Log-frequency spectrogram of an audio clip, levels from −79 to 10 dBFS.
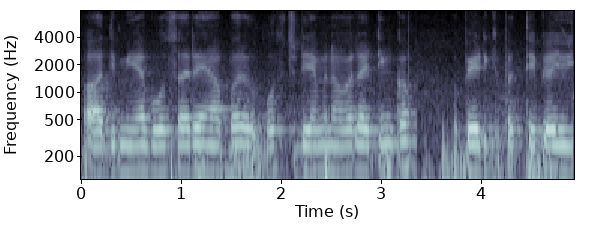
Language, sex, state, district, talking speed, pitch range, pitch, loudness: Hindi, male, Uttar Pradesh, Shamli, 160 wpm, 130-135 Hz, 130 Hz, -17 LUFS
